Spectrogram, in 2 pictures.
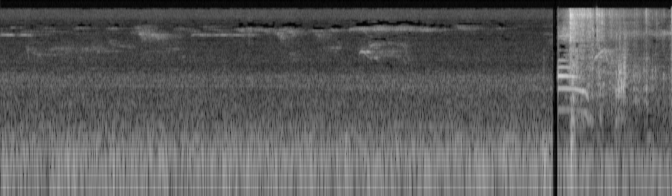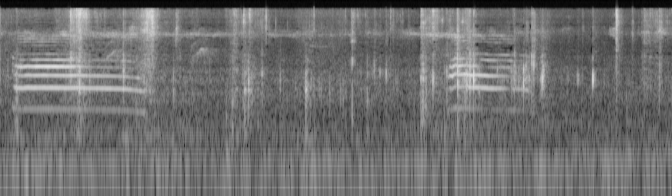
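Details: Nureongi, a timid mother street cat, gives a few harmonic meows in the second half, one drawn out and another short, with clicks, rustling and a low background hum.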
